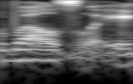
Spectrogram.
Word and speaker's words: Wellesley: But there's a college called Wellesley that is pronounced Wellesley. It's Welles. Wellesley. Ley.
